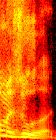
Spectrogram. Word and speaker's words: Mazzulla: Joe Mazzulla.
